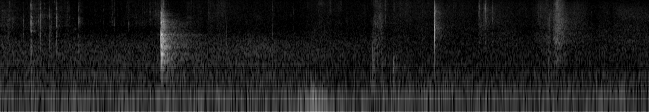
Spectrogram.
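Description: A few sharp clicks and taps over low background rumble. The loudest is a single crisp click about a second and a half in, and fainter ones follow near the middle and end.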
